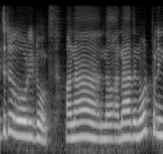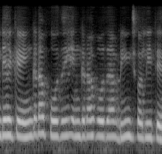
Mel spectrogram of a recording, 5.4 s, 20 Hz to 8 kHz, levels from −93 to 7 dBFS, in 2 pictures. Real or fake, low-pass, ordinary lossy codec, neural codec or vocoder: fake; 7.2 kHz; none; codec, 16 kHz, about 1 kbps, DyCAST, with the encoder's durations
